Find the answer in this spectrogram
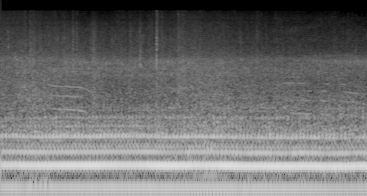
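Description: Car engine held at high revs, a loud, steady drone with no change in pitch, as the car is driven through deep mud.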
